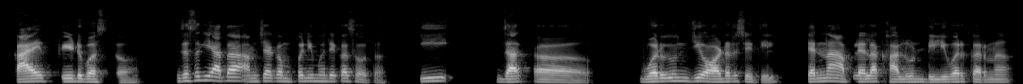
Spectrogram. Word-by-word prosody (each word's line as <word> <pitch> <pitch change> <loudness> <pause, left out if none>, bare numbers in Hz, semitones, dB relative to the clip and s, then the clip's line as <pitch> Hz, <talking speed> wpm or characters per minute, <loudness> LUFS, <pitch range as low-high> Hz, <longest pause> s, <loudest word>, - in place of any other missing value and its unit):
काय 135 +3 +7 0.2
फीट 140 0 +2
बसतं 105 -6 -3 0.4
जसं, 165 +4 -2
की 195 0 -3
अ, 175 - +6
आता 170 0 +4
आमच्या 150 0 -2
कंपनीमध्ये 145 0 -4
कसं 145 0 -4
होतं, 105 - -10
की 155 - -7 0.5
जा 130 -1 +8
अ, 110 -7 -1 0.6
वरून 150 +3 +2
जी 155 +2 -3
ऑर्डर्स 135 0 +3
येतील 105 -1 -8 0.3
त्यांना 145 +3 +1
आपल्याला 135 +1 +2
खालून 125 -1 -1
डिलिव्हर 120 +2 -1
करणं 115 -1 -3
135 Hz, 135 wpm, -23 LUFS, 120-145 Hz, 0.6 s, जा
